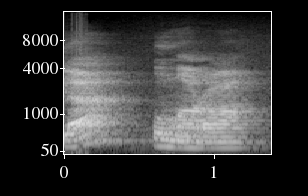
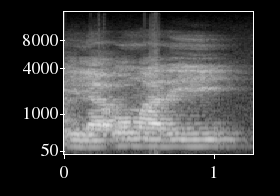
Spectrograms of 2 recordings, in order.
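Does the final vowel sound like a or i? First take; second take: a; i. First: The name ends in an a vowel. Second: The name ends in an i vowel. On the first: The speaker calls it right. "tapi ila umara" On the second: The speaker calls it wrong. "bukan ila umari, salah"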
